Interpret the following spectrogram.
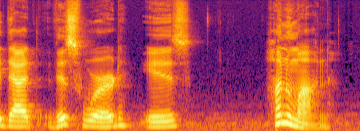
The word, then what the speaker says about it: Hanuman: the letter na, but because you have the VIRÄMA there, it's actually read as n. N, not na, but n. It omits the vowel sound that's there.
